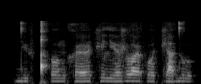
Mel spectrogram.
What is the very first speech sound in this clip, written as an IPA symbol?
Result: d̪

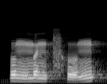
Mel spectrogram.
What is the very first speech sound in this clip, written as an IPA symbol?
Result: ʊ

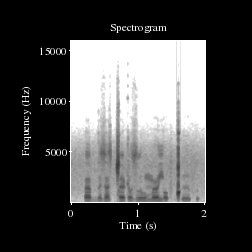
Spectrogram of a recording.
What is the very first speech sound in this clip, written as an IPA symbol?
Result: œ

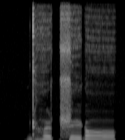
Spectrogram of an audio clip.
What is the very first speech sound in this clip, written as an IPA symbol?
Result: ɖʱ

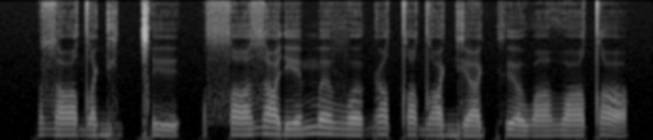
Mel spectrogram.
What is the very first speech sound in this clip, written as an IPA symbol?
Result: z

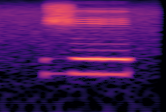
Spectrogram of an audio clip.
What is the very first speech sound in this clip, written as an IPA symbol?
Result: ʒ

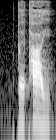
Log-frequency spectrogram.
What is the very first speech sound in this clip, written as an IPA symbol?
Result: p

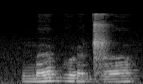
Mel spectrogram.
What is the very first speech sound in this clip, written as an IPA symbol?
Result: ŋ͡m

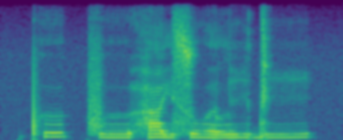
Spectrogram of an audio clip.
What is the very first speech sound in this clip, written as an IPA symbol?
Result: pʰ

